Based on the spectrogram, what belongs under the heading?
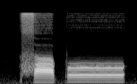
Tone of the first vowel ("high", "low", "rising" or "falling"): low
